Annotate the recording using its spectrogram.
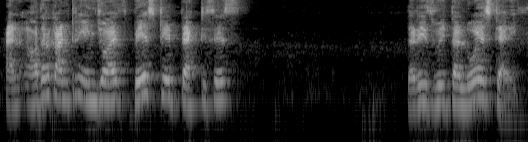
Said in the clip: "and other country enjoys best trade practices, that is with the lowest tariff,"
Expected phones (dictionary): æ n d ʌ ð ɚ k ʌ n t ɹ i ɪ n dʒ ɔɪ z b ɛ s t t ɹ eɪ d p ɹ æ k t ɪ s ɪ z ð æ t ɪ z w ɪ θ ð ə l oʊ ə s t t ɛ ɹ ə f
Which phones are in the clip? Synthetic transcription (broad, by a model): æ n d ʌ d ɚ k ʌ n t ɹ i ɪ n dʒ ɔɪ z b ɛ s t t eɪ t p ɹ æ k t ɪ s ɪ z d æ t ɪ z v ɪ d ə l oʊ ə s t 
